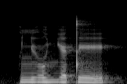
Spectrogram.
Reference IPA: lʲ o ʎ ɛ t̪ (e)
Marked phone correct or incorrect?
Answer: correct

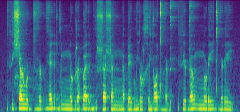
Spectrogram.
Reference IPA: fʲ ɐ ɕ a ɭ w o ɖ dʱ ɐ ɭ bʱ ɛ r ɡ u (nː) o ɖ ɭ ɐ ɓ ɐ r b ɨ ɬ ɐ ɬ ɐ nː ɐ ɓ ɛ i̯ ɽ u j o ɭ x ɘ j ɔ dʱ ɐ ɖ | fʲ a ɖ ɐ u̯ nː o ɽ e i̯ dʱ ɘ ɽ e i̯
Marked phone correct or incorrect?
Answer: correct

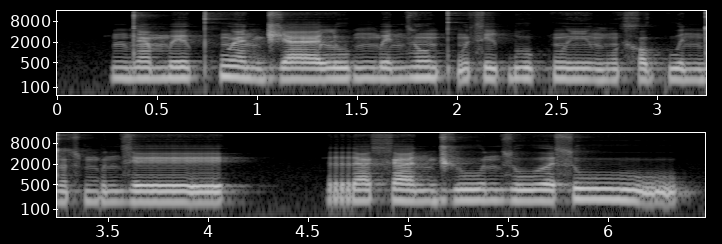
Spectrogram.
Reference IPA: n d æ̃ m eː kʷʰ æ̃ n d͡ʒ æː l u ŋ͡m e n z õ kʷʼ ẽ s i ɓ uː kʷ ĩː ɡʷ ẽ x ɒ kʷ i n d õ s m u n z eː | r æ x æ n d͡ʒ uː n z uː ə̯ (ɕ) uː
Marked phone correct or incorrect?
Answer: incorrect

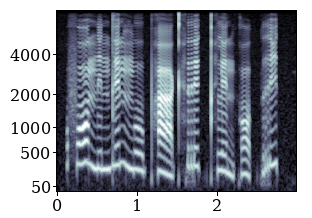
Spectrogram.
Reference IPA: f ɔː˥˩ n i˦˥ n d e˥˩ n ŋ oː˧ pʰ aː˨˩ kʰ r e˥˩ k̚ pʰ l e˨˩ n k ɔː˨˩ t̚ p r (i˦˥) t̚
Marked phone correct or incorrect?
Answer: incorrect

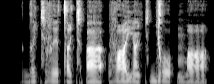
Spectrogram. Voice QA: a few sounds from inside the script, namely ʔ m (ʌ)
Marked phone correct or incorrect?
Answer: incorrect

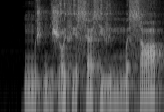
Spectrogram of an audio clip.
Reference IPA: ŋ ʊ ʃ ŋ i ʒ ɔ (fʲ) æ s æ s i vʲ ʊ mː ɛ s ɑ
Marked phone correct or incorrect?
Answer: correct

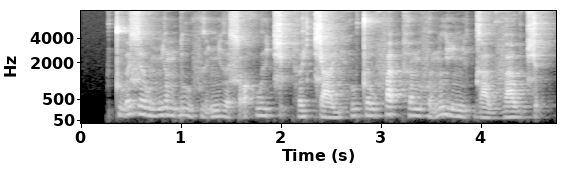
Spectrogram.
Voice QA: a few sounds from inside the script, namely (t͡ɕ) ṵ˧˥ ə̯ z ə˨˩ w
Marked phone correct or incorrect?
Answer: incorrect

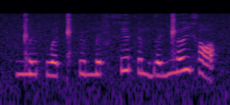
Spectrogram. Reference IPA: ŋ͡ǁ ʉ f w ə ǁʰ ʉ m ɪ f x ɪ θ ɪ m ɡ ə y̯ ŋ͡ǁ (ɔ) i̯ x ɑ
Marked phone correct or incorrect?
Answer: incorrect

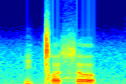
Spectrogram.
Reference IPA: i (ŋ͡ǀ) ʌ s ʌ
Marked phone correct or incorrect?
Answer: incorrect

